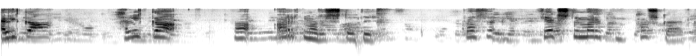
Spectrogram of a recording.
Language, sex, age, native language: Icelandic, male, 11, Icelandic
